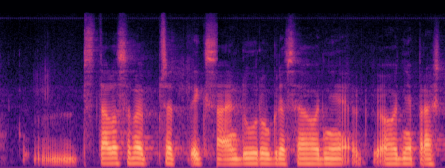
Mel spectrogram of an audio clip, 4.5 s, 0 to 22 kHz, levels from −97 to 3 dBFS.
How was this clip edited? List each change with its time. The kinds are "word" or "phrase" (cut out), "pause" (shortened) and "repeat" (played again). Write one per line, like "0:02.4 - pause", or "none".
0:02.2 - phrase
0:02.9 - word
